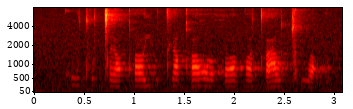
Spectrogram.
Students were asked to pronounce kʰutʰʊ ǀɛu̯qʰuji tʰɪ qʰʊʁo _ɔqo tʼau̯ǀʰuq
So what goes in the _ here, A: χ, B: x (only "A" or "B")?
A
